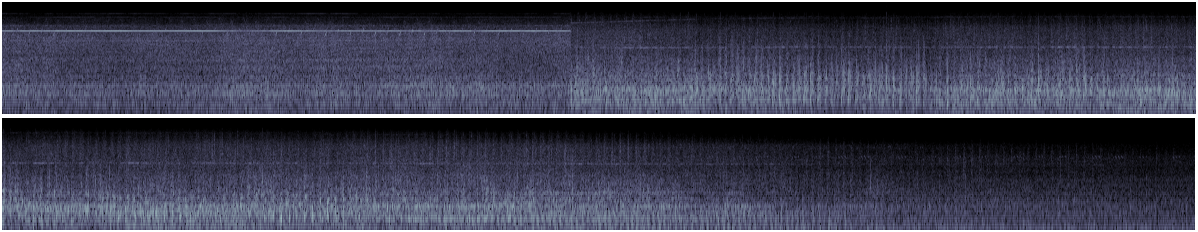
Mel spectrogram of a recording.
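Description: Bell crop-dusting helicopter flying close by, its rotor and engine running loudly. The sound changes abruptly about six seconds in and fades steadily over the last five seconds as the helicopter flies away low over the field.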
